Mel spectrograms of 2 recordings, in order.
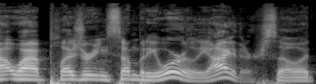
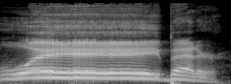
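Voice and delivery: WAY drawn out very long, loud and raised; emphatic stretch; 5 semitones higher, 8 dB louder, much slower than usual. Real, not acted. Host hyping a film over the original, "way" hugely drawn out. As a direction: stretch "way" right out, loud and high.

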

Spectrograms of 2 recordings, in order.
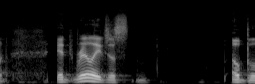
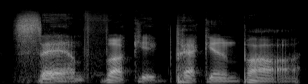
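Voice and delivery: low, soft and slow put-on voice; gruff henchman voice; 6 semitones lower, 8 dB quieter, much slower than usual. Host voices the beaten guy naming his boss, low and slow. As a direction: drag it out like a beaten thug. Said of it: "And the guy says".

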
